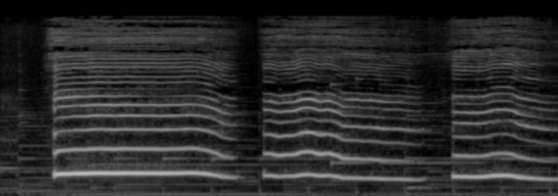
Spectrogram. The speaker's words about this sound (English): What is that? Jake had never heard a sound like that before. Oh my gosh, it's a baby seal.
